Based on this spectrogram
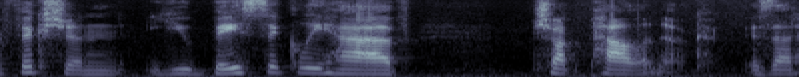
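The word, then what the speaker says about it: Palahniuk: super into genre fiction you basically have Chuck palanuk is that how you pronounce it I I need to Google how to pronounce his name it's pronounced poic is he polish I don't know okay that's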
